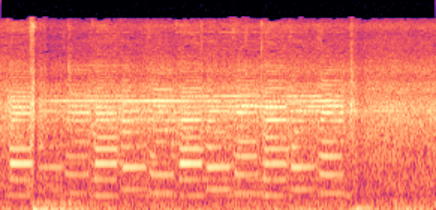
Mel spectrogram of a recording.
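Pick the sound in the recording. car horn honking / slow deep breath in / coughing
car horn honking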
